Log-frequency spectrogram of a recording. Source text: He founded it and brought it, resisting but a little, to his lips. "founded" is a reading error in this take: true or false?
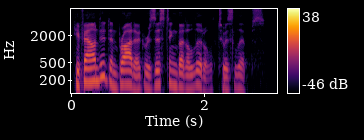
true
